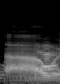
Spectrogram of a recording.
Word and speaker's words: hour: Né, em que o hour, H exatamente. Não é pronunciado, né?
